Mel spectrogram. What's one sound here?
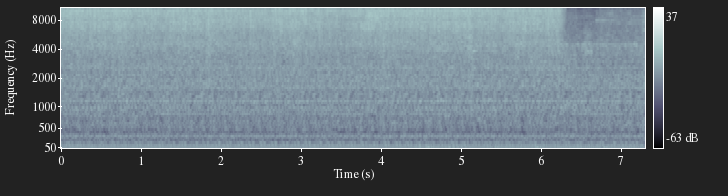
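Gravel pours and rattles into a truck bed.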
